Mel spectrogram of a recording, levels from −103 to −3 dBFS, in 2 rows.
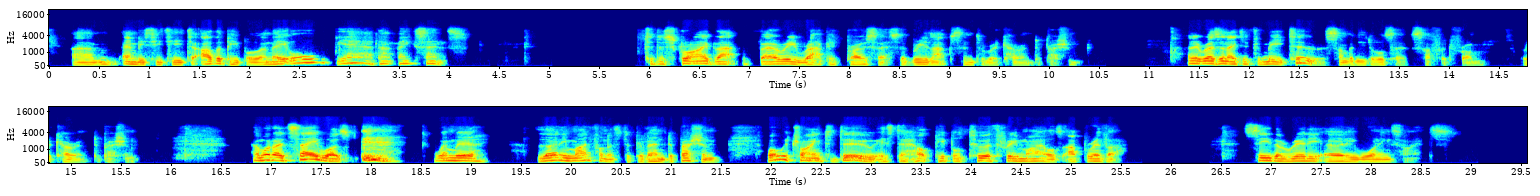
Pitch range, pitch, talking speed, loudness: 105-140 Hz, 115 Hz, 140 wpm, -26 LUFS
